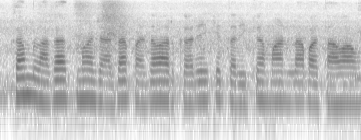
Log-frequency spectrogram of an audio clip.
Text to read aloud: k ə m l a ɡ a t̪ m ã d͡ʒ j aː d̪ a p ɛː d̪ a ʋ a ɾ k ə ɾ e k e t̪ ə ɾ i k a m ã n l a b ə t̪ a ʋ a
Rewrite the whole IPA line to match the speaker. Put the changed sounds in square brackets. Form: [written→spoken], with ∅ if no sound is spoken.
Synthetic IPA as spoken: k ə m l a ɡ a t̪ m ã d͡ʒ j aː d̪ a p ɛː d̪ a ʋ a ɾ k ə ɾ e k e t̪ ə ɾ i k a m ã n l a b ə t̪ a ʋ a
